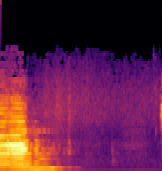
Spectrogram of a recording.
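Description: A long bowed note on the fiddle, several pitches sounding together at an even level, that stops about three-quarters of a second in; a low steady hum remains after it.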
